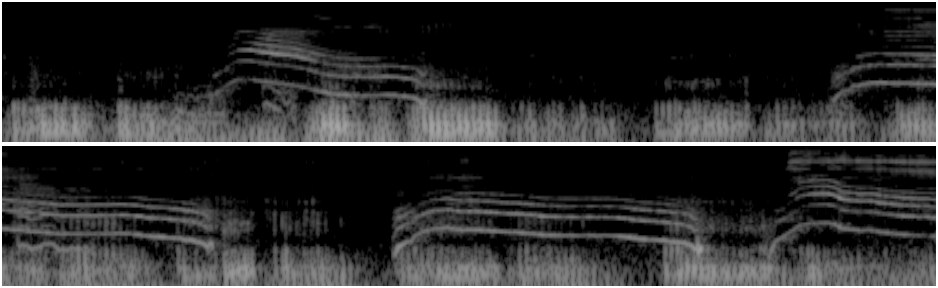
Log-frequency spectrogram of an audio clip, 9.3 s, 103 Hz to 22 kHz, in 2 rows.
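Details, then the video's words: Eight-day-old British Shorthair kittens squeaking beside their nursing mother Moon Stone: four loud, high meows that rise then slide down, with her low, rumbling purr underneath throughout. "Cute Kittens Meowing Yawning Sleeping Cat Mom Purrs Loudly 🥰 8 Days After Birth British Shorthair"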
